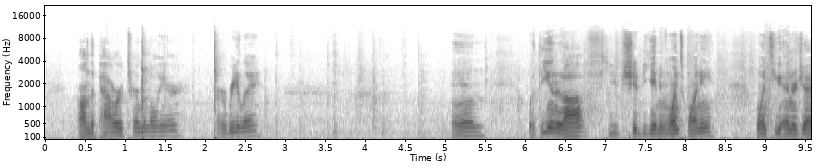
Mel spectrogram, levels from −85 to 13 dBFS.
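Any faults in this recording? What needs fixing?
No faults turned up in this audio, so nothing needs to be fixed.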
